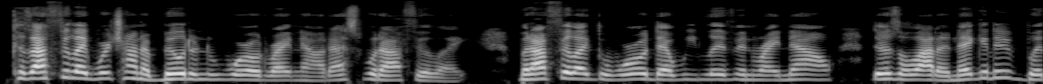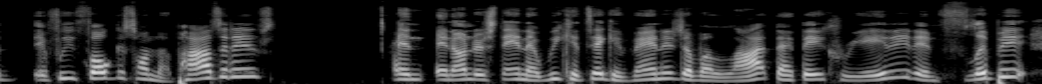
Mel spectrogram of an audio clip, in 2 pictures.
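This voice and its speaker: A woman's voice: medium pitch, a bit bright, no echo, clean studio sound. A young American woman from a Haitian family hosts a solo podcast, talking bluntly and profanely and repeating her points for emphasis. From United States, Haitian family. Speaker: podcast host. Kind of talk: casual solo podcast monologue.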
